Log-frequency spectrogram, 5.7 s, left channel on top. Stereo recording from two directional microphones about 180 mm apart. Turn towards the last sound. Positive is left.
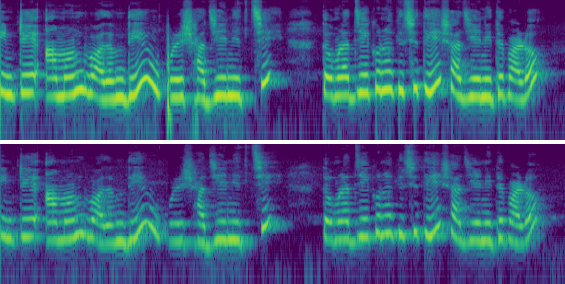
turn(degrees=40)  # may be behind; listen again after turning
